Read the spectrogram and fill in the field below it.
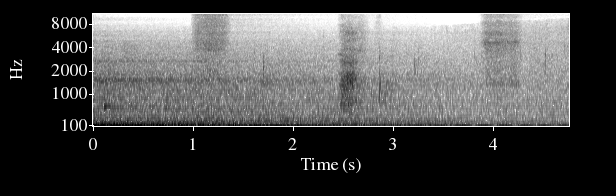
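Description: A man breathes heavily in short, ragged gasps.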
